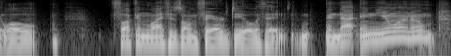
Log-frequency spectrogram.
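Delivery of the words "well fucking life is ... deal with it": ordinary talk, nothing marked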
